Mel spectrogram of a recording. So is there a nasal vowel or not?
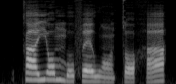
yes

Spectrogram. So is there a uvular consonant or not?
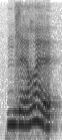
yes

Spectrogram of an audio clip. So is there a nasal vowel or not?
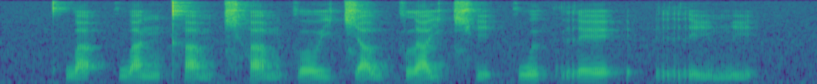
no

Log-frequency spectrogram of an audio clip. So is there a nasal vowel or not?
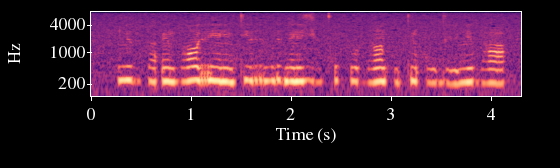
yes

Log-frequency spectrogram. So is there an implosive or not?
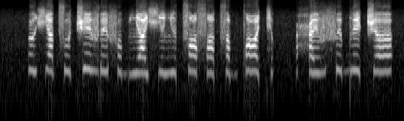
no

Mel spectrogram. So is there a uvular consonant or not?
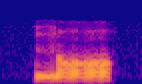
no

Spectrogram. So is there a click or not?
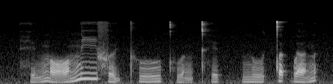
no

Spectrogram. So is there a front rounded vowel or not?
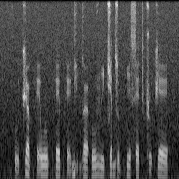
yes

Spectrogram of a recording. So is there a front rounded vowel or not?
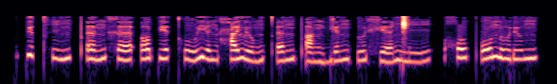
no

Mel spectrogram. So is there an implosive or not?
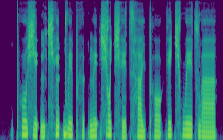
no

